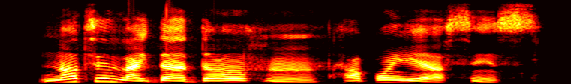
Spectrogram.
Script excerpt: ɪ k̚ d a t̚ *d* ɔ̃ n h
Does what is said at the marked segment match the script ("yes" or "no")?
yes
